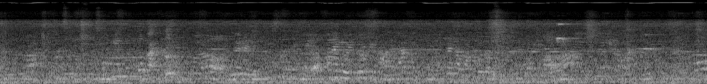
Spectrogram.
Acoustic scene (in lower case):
crowded indoor space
